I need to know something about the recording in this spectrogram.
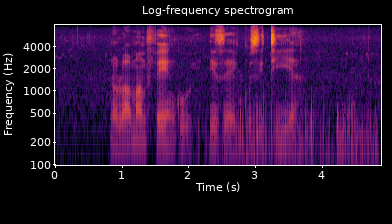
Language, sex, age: Xhosa, male, 19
